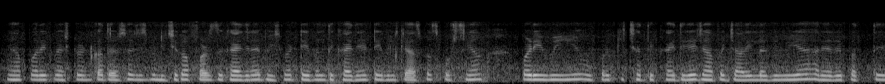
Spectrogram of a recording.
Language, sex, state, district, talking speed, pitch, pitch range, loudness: Hindi, female, Maharashtra, Pune, 285 wpm, 215 Hz, 210-220 Hz, -27 LUFS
